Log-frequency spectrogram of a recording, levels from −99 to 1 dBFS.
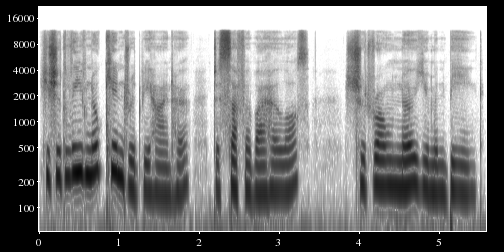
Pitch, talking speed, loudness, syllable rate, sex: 175 Hz, 170 wpm, -16 LUFS, 4.7 syllables/s, female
